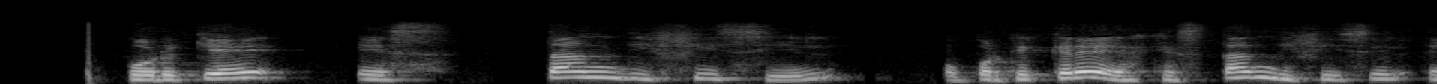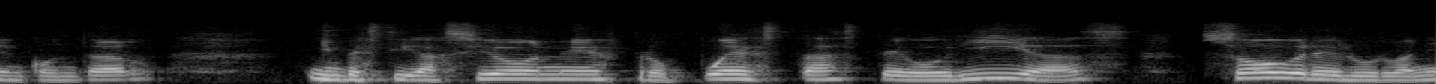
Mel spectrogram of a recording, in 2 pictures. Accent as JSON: {"language": "Spanish", "country": "Peru", "said": "Yo soy de Perú"}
